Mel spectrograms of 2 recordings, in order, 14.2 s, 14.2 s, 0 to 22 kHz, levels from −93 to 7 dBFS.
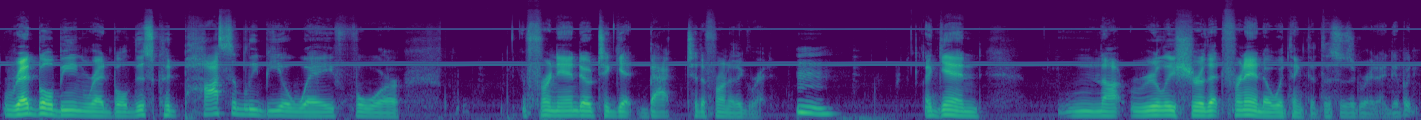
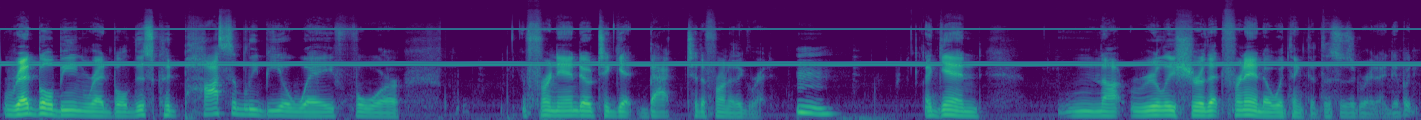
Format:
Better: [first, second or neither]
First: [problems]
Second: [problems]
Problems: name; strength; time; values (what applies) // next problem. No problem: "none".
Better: first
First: high-pitched whine; faint; throughout; 3 kHz, 25 dB below the speech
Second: high-pitched whine; loud; throughout; 3 kHz, 10 dB below the speech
